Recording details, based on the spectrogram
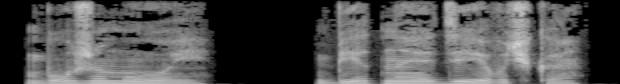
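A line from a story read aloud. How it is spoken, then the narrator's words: Slow speech. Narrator (Russian): медленно проговорила Марина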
